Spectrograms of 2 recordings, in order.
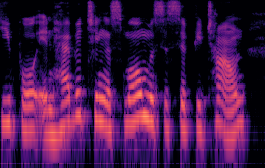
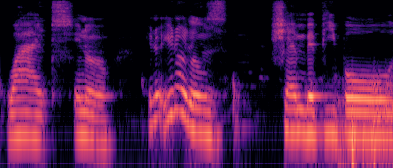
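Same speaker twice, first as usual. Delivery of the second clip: ordinary delivery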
